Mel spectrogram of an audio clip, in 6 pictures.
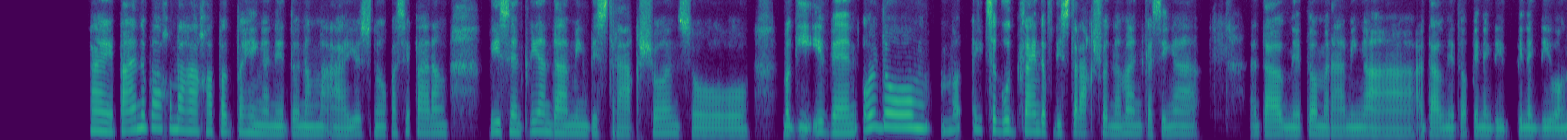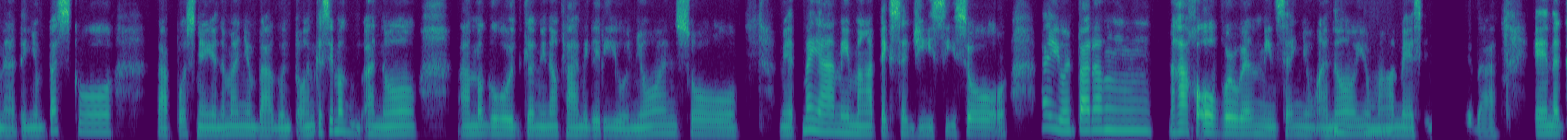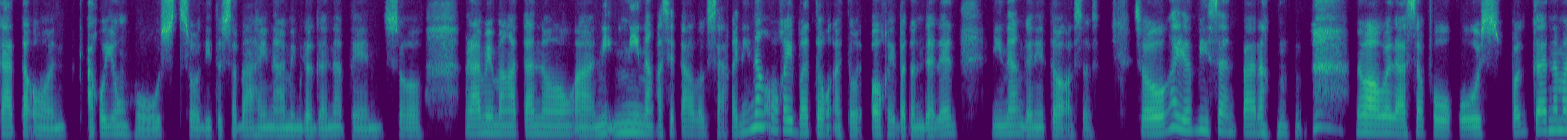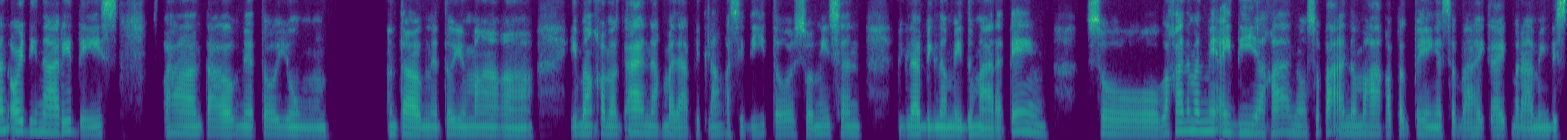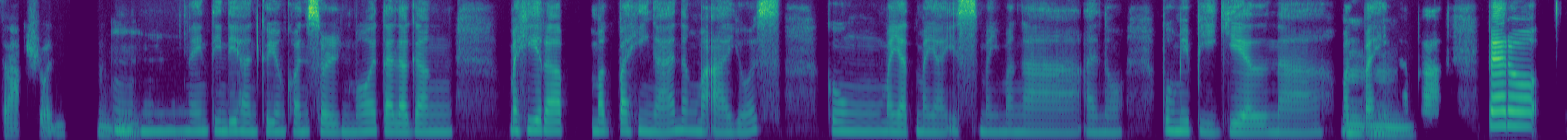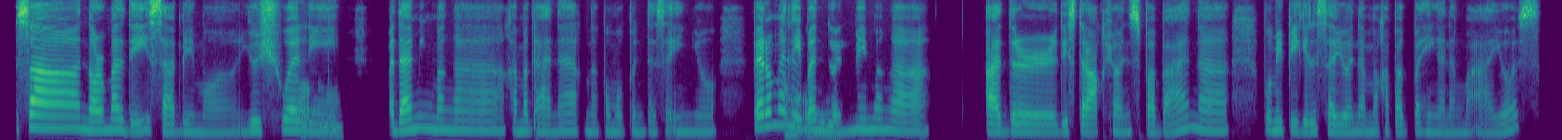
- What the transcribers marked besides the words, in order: other background noise; in English: "it's a good kind of distraction"; tapping; laugh; sniff
- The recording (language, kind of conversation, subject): Filipino, advice, Paano ako makakapagpahinga sa bahay kahit maraming distraksyon?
